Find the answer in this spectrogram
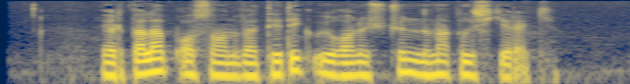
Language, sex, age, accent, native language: Uzbek, male, 18-24, Andijon, Uzbek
